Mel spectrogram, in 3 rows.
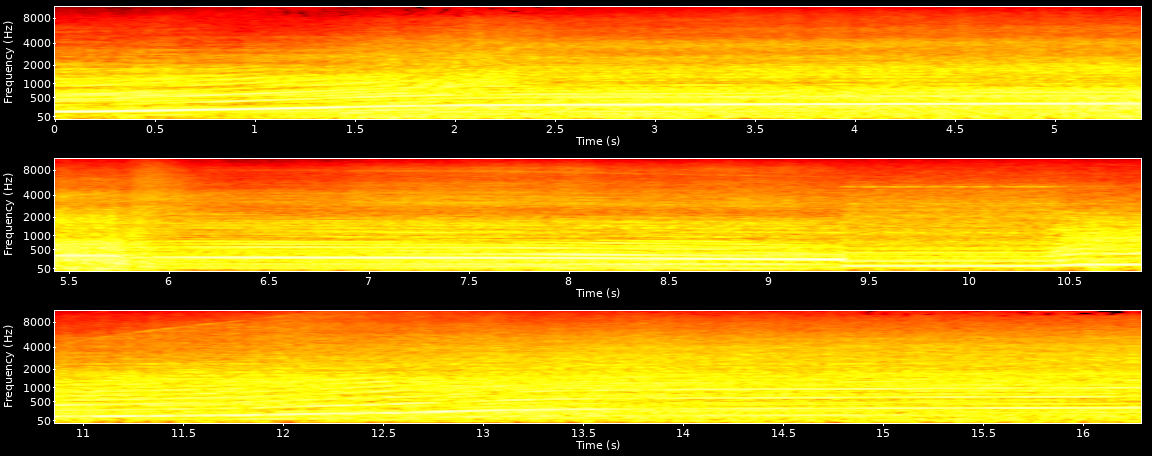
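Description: Turbocharged 2JZ-based inline-six running full-power dyno pulls on high boost. Engine pitch climbs steeply for about two seconds and holds high, drops back to a low idle-like note about nine seconds in, then climbs and holds high again.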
